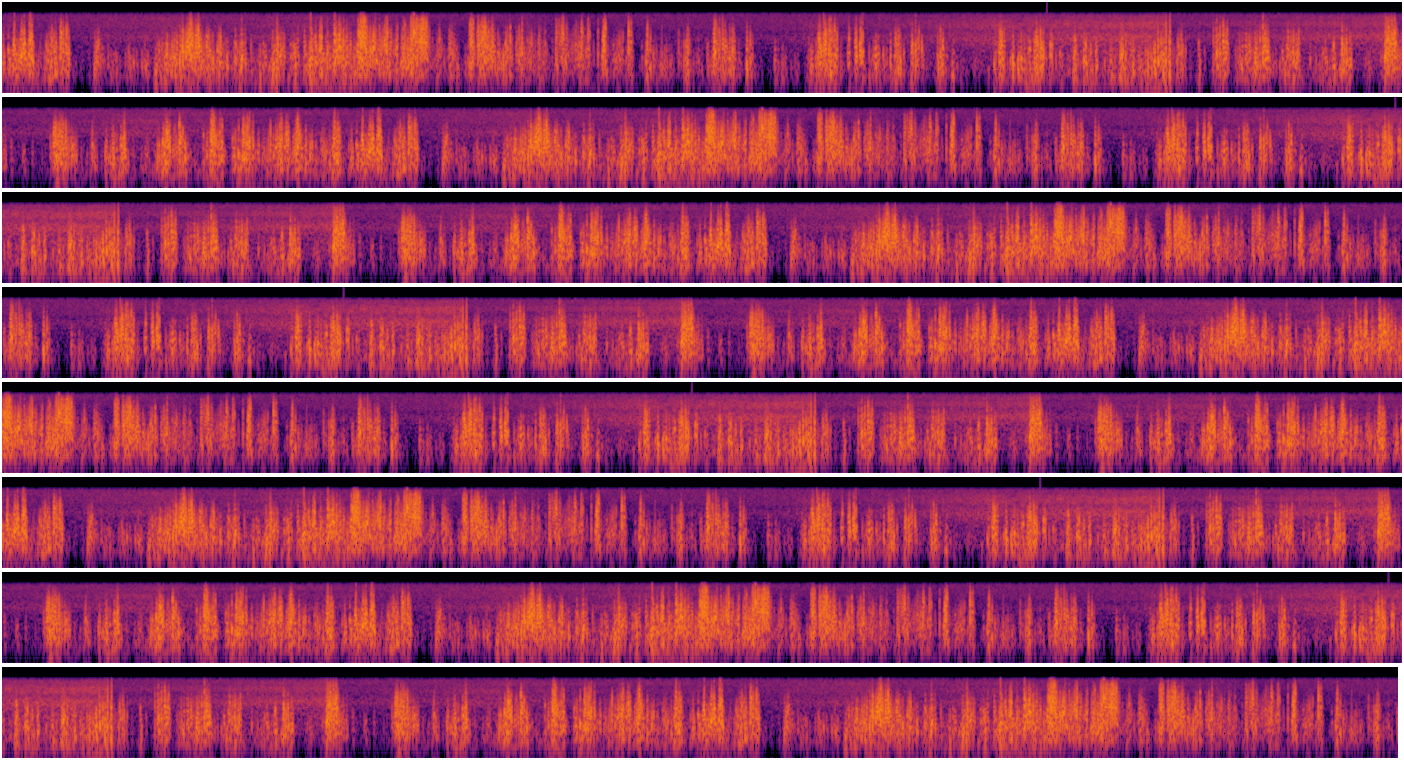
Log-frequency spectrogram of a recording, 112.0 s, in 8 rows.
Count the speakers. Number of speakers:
0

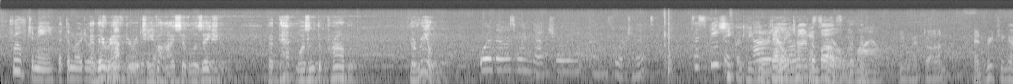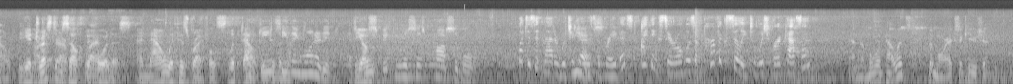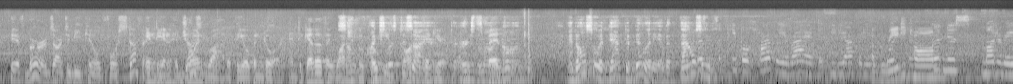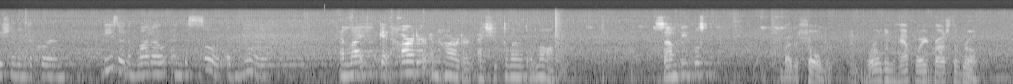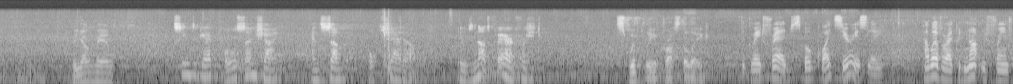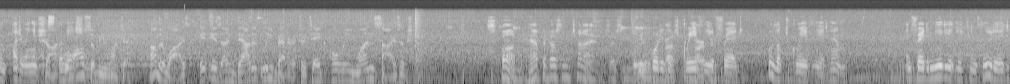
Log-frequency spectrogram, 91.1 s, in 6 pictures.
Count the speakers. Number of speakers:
9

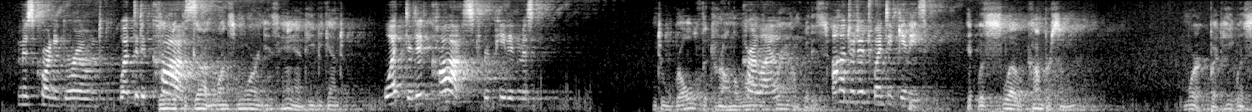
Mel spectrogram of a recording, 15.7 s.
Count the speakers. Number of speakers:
2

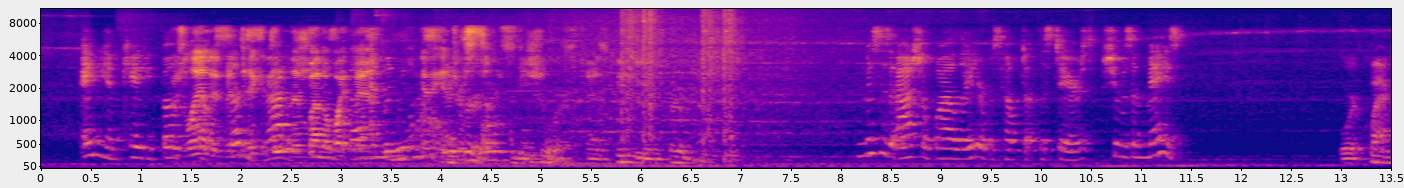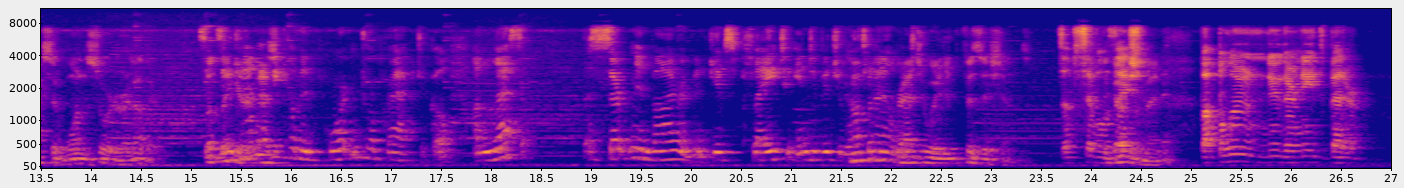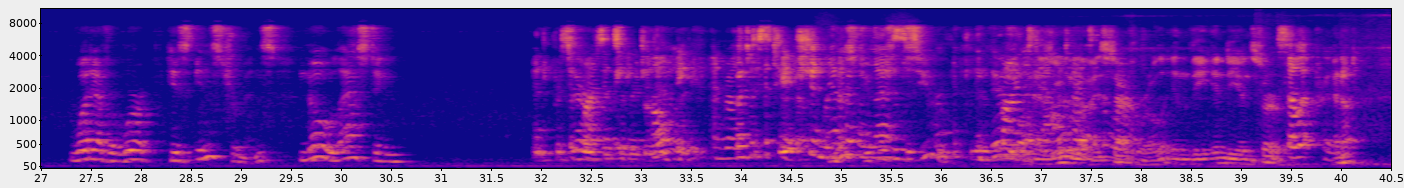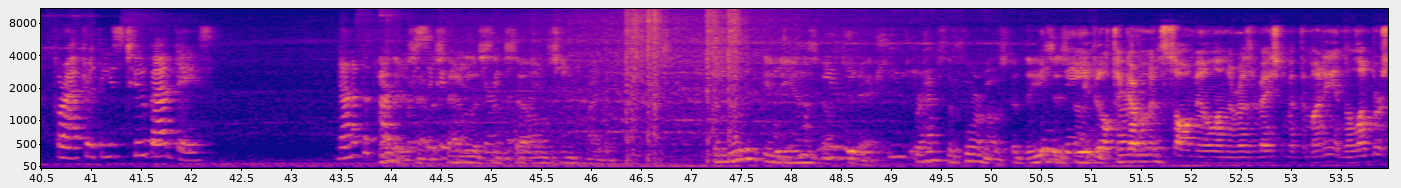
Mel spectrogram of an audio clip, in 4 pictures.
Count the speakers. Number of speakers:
5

